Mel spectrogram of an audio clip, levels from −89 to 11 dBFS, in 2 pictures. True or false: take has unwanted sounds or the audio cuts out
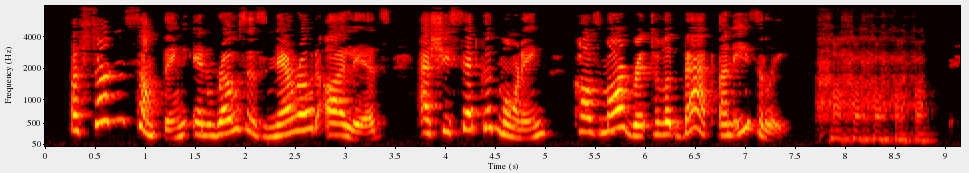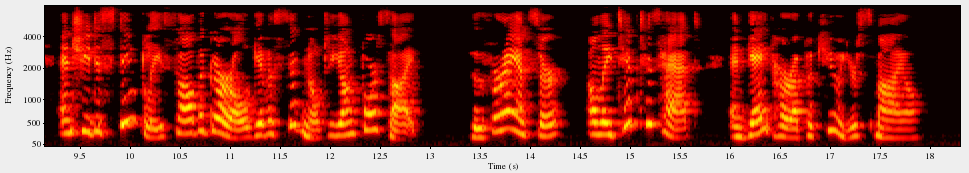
true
